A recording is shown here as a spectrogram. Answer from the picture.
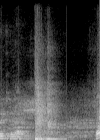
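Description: A man's voice briefly, then a single sudden thump about two-thirds of a second in, with a short ringing tail.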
